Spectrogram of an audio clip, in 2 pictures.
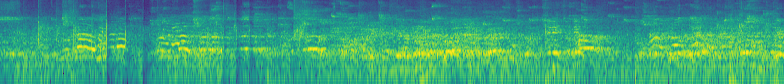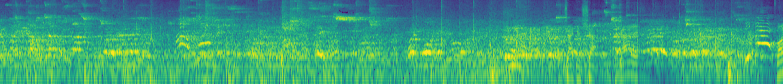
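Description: Crowd and players' voices chattering in a large, echoing gymnasium, with a basketball bouncing on the hardwood floor now and then.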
